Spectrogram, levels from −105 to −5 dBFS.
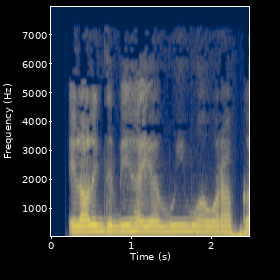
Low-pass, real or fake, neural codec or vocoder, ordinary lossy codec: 7.2 kHz; fake; codec, 16 kHz in and 24 kHz out, 1 kbps, XY-Tokenizer; MP3, 32 kbps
